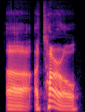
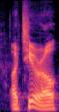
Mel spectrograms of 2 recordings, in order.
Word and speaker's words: Arturo: It's Ataro, or oh my god, I'm saying his name wrong. Arturo.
